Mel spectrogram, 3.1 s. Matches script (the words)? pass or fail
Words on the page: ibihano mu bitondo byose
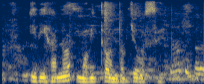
pass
